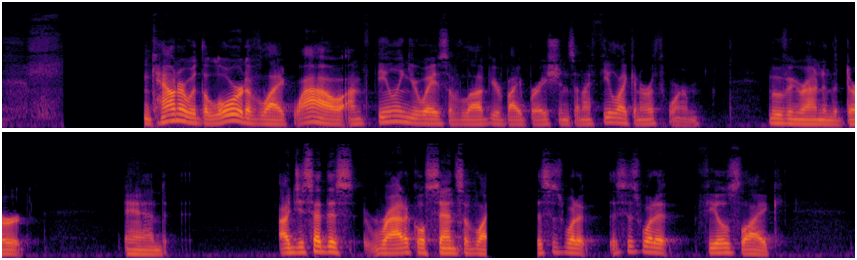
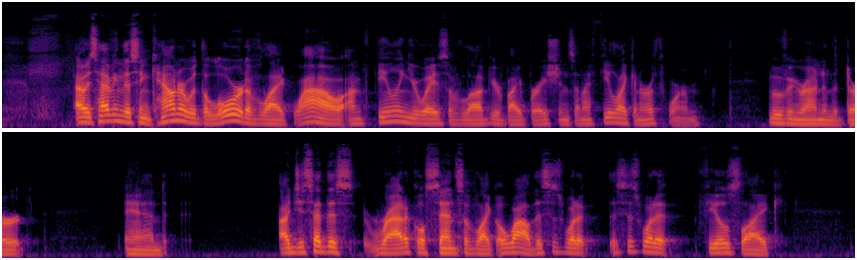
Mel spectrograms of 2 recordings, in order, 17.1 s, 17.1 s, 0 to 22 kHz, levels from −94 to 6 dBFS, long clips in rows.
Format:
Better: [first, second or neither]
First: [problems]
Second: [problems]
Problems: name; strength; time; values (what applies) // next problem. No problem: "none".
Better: second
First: audio cutting out; at 0.5 s for 1 s and at 13 s for 0.5 s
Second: none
